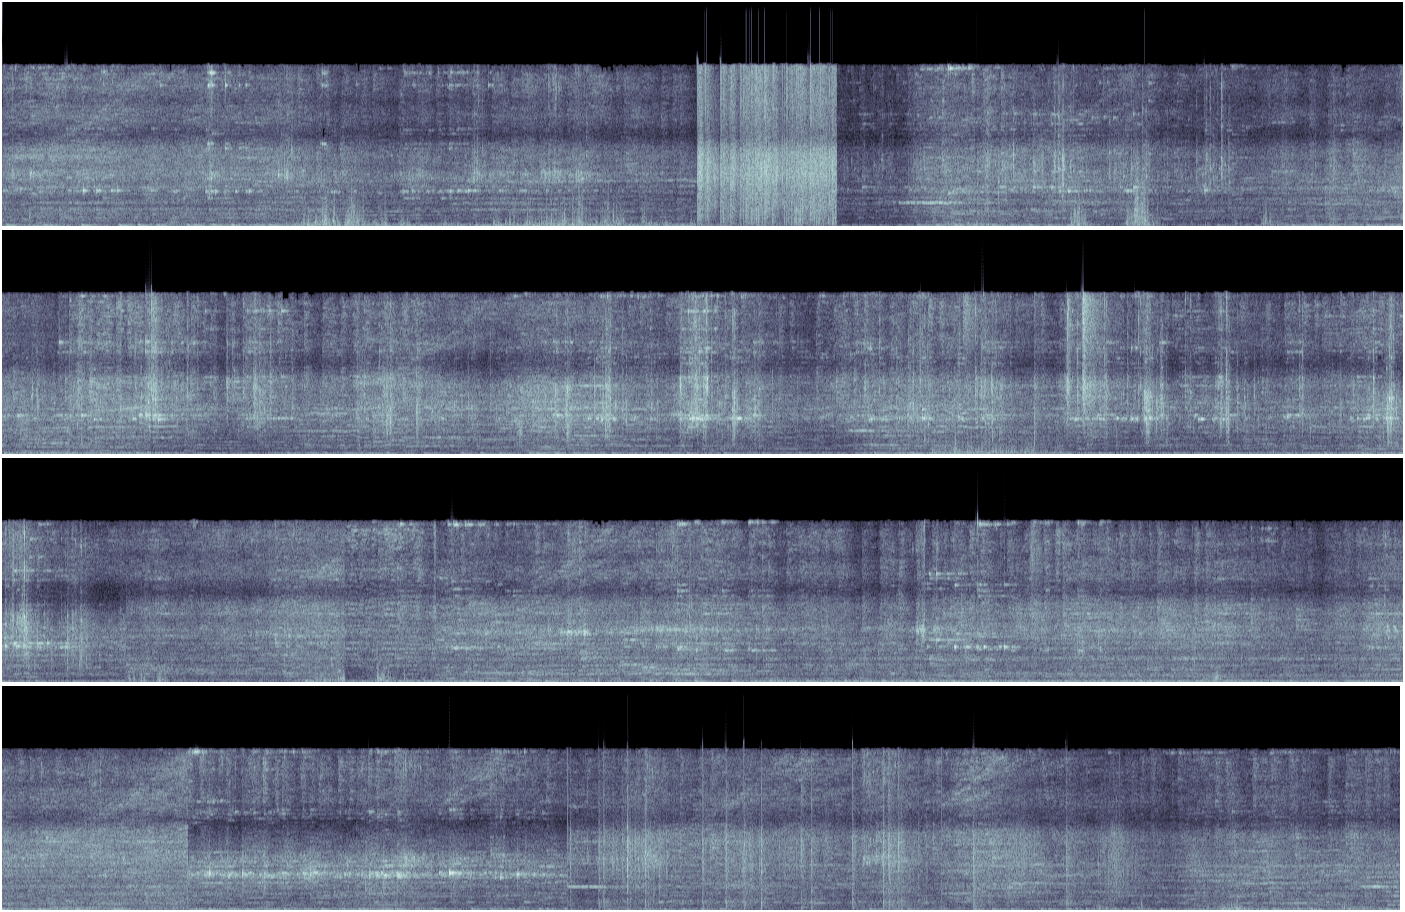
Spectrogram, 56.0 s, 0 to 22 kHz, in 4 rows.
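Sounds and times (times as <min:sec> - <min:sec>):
drums gongs and cymbals rhythm: 0:00.0 - 0:56.0.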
